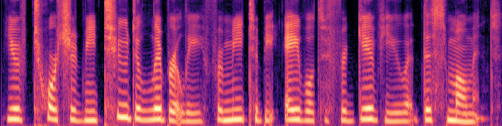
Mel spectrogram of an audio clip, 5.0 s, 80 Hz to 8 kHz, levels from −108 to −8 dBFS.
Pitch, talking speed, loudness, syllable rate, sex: 220 Hz, 205 wpm, -19 LUFS, 5.9 syllables/s, female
